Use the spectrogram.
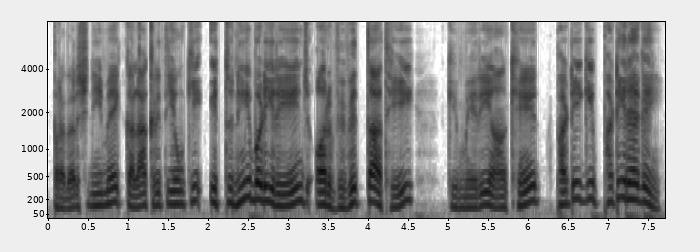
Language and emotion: Hindi, surprised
